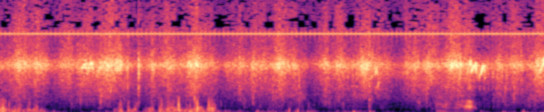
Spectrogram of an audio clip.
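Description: A man's voice, low and indistinct, in a few short murmurs.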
